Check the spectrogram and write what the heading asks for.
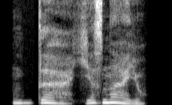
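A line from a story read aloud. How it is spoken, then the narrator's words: Barely audible. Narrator (Russian): еле слышно произнесла Гунила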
